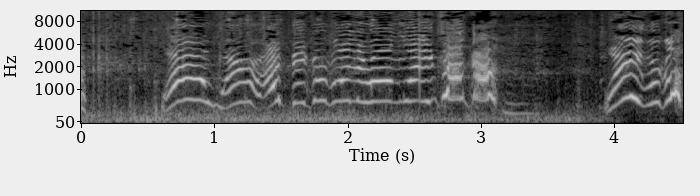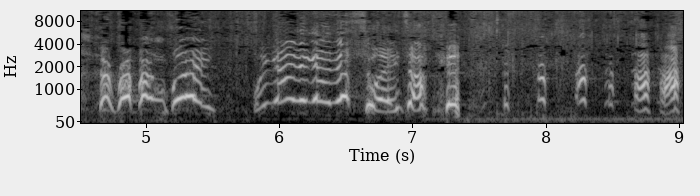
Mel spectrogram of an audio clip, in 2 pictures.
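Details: Alaskan Malamute Tonka pulling a beach bike along a river, giving drawn-out, wavering woo-woo vocalizations in three bouts, each a rising-and-falling harmonic howl-talk broken into shorter yips near the end, with outdoor background noise.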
